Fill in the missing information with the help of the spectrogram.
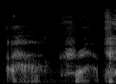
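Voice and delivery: breathless whispered panic; whispered oh crap. Retold or imitated. Caught off guard by the friend's sister, a panicked whisper. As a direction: gasp it out under your breath in alarm. Sudden panic at grabbed arm.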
